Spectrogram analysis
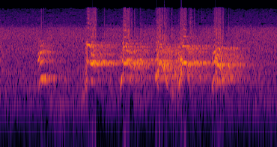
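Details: A three-month-old Rough Collie puppy protests the vacuum cleaner with a quick series of five high, slightly whining barks over about three seconds, each with a rising-then-falling tonal edge.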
